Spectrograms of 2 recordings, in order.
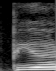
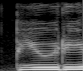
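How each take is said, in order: First: The word ends on an r sound. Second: The word ends on an ee vowel. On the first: The speaker calls it wrong. "പ്യൂർ എന്നല്ല" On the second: The speaker calls it right. "പ്യൂരി എന്നാണ് pronounce ചെയ്യണമെന്നുള്ളത്"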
